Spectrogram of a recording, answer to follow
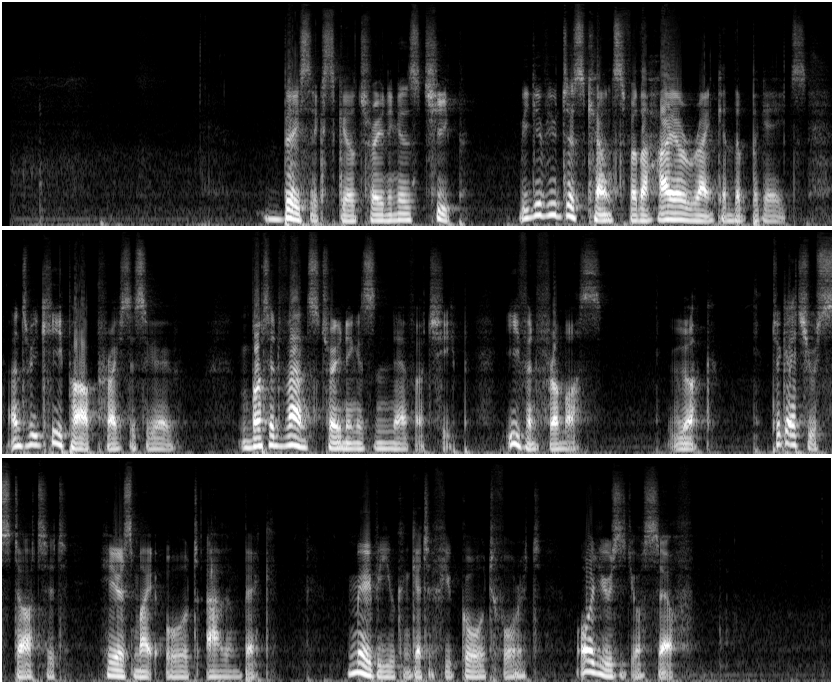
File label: male high elf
